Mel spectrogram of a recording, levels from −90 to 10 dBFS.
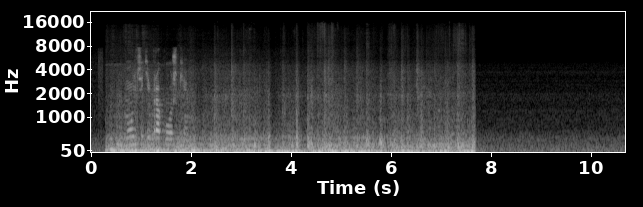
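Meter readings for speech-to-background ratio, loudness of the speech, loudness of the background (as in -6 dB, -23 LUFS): -0.5 dB, -29.5 LUFS, -29.0 LUFS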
